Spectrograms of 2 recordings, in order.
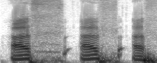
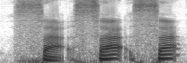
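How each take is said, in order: First: The consonant is a soft th sound. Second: The consonant is a hissing s sound. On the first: The speaker calls it right. "dikeluarkan ya, ujung lidahnya dikeluarkan" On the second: The speaker calls it wrong. "Jangan diucapkan di dalam ya, atau lidahnya di dalam"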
